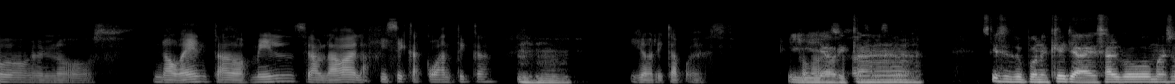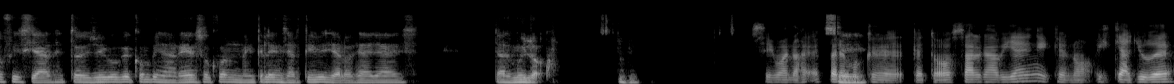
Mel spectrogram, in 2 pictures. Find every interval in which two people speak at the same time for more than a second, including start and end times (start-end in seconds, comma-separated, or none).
8.0-9.2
